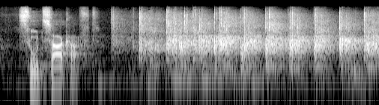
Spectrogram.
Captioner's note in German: Beifall AfD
